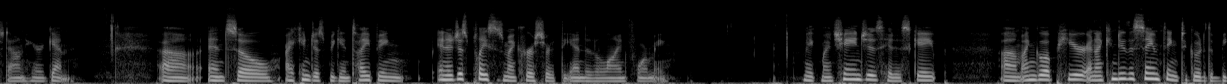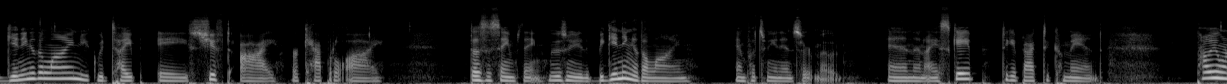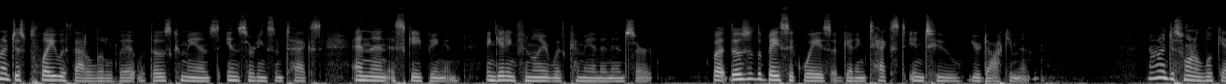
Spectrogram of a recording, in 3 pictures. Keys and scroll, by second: 1.5-2.6 typing, 4.4 Escape, 7.0 k, 7.1 k, 7.2 k, 7.8 k, 11.3 shift+i, 15.0 shift+8, 16.8 ⟲, 30.8-34.2 typing.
